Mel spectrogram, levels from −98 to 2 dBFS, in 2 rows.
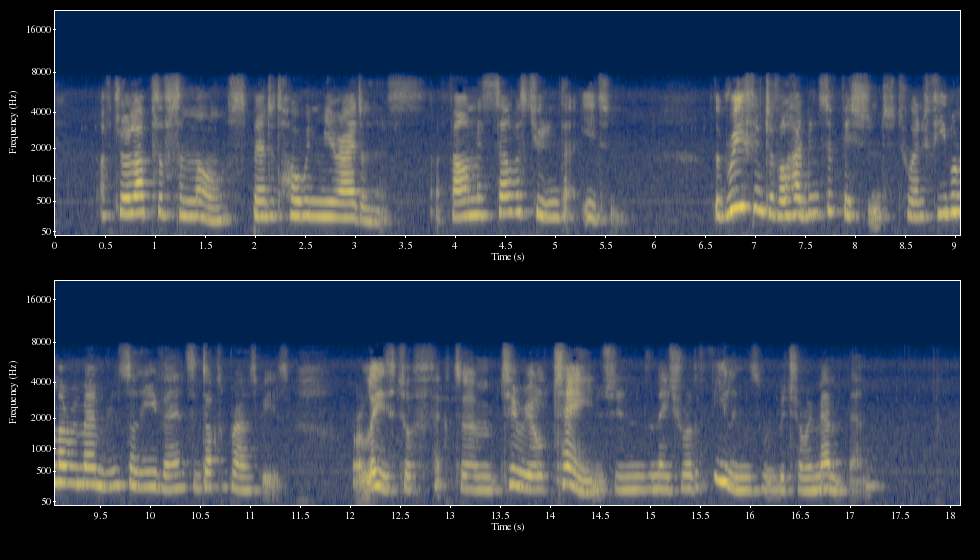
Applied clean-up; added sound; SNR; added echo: none; none; none; none.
